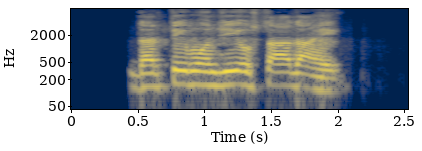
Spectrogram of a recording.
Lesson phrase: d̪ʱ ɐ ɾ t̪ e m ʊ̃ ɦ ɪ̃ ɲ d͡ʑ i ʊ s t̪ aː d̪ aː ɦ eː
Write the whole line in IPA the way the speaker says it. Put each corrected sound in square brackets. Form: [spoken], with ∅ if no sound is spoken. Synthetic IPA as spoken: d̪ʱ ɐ ɾ t̪ [i] m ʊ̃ ɦ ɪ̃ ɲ d͡ʑ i ʊ s t̪ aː d̪ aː ɦ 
